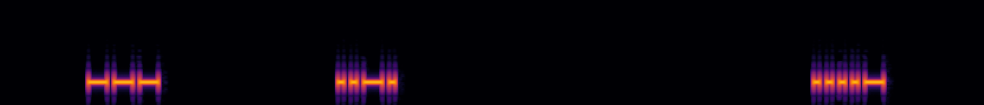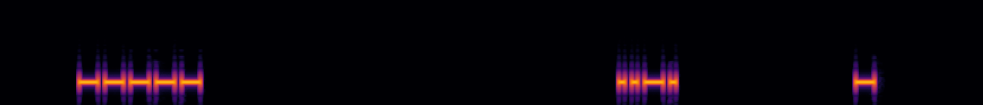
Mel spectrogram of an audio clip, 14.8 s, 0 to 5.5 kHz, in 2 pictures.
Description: Morse code, heard as a keyed tone, about 25 wpm, spaced as for 6 wpm, 590 Hz. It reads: OF 40 FT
